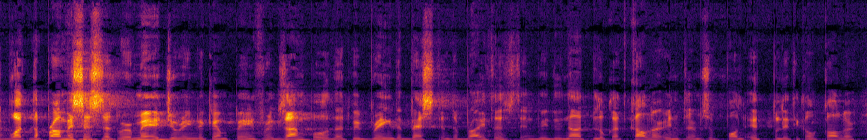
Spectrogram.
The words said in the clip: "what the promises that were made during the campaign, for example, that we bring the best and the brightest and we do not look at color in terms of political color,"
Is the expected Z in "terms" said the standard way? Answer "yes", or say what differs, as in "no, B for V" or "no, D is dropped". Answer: no, S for Z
